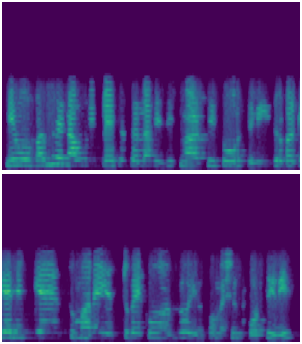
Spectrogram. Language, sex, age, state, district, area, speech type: Kannada, female, 30-45, Karnataka, Kolar, rural, conversation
